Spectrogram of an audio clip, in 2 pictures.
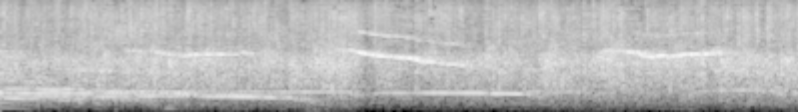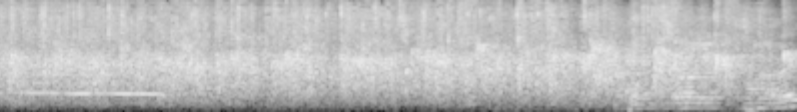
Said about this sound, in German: Wir sitzen in Angies Nachtclub auf der Reeperbahn, eine Straße, die eigentlich nur für den Sex gebaut wurde. Und damit wir auch hören, dass hier ein lebendiges Publikum am Start ist, machen die jetzt mal richtig Lärm.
